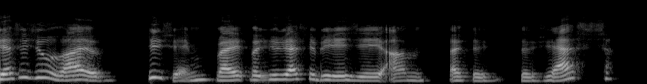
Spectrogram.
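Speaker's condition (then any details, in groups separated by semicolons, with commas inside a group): Tongue cancer; stage four tongue carcinoma, half tongue removed; one year post surgery, radiation and chemotherapy; voice changed and abnormal, tracheotomy affected speech, past feeding tube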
